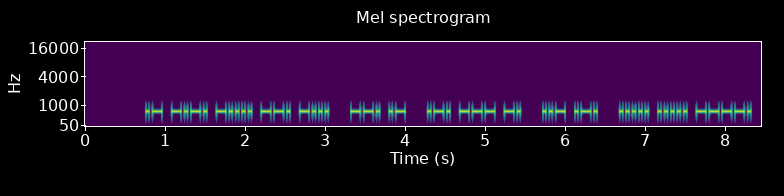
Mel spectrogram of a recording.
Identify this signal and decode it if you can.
Morse code, heard as a keyed tone, about 29 wpm, 690 Hz. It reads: AC6GB GA RON UR 559
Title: SOTA QSO Practice 30wpm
